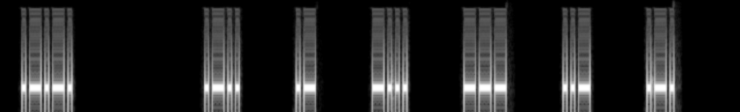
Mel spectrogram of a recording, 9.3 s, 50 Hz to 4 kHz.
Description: Morse code, heard as a keyed tone, about 25 wpm, spaced as for 10 wpm, 550 Hz. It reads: <AR> LABOUR
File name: podcast / News headlines-1x-25x10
